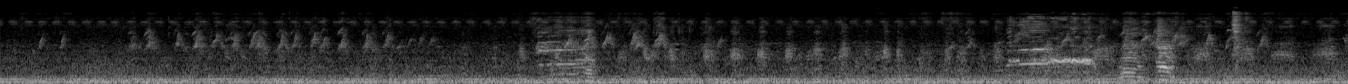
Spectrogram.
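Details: Six-day-old domestic goslings on a village farm in India give thin, high peeps in quick, scattered runs, with a few louder, harsh, honking squawks; a steady low mechanical hum runs underneath.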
